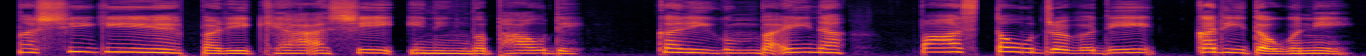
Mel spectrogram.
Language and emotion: Manipuri, fearful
